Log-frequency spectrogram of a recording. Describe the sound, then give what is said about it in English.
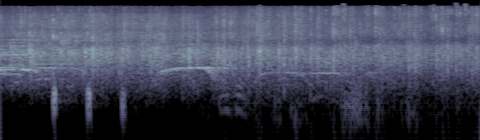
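An audience applauds to welcome a speaker to the stage. The clapping is dense and steady throughout, with no break. “So would you put your hands together and welcome John Lavapie as he comes to speak.”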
